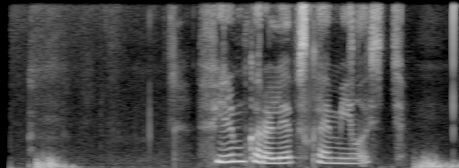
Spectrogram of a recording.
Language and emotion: Russian, neutral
